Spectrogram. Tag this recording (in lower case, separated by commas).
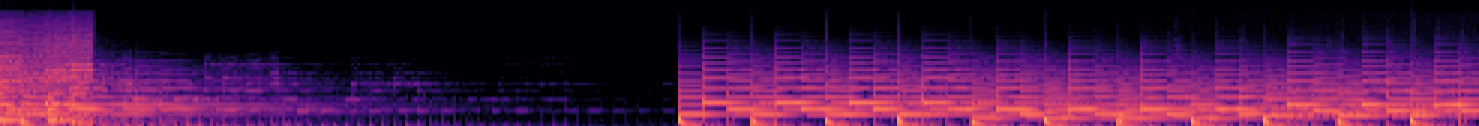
synthesizer, music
